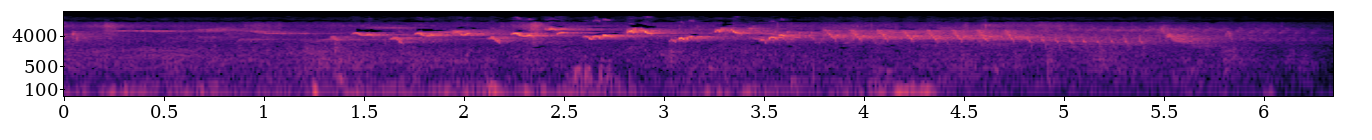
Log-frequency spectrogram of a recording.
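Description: Birds calling in the bush: a rapid trill, and a run of short chirps that step downward, over a low rumble that stops about four seconds in. It all fades out near the end.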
